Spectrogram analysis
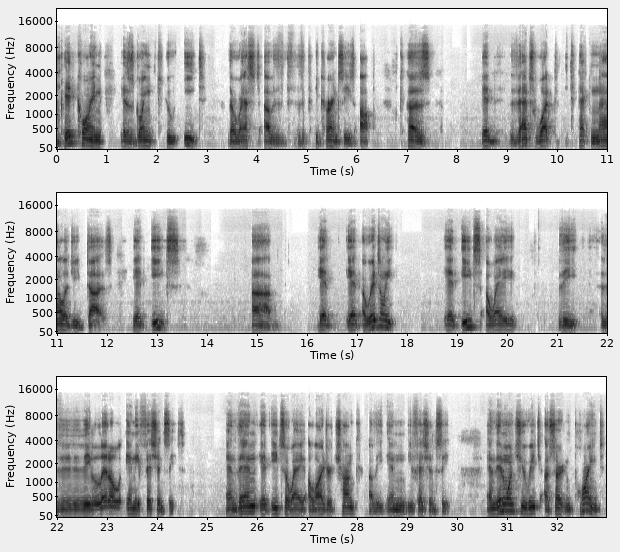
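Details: Self-reported speech impediment of unspecified type in a man, a truck driver; disfluent speech; speech impediment.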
